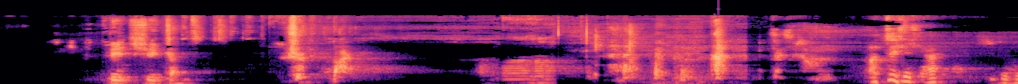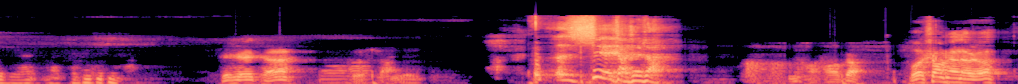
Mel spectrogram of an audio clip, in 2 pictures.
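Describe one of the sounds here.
A middle-aged man speaks with authority.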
